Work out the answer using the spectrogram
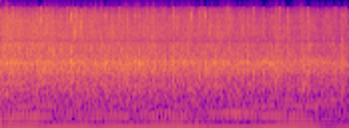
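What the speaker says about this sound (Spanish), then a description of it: "dale un aplauso al Rey en nombre de Jesús" A church congregation applauds during a worship service, a steady, even wash of many hands clapping under a constant electrical hum, with no talking.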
